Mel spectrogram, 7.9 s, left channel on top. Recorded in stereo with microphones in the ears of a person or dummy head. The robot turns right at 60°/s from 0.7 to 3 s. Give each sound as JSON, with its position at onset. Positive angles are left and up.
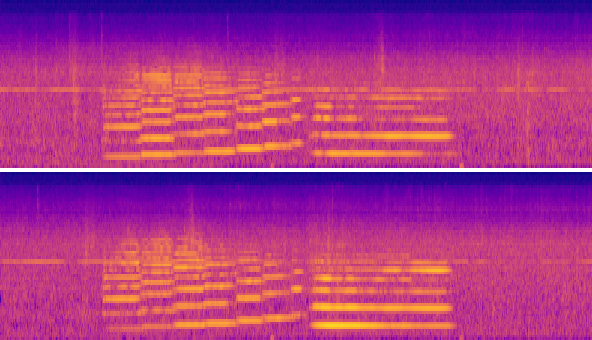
{"t": 1.4, "sound": "a trumpet", "azimuth_deg": -50, "distance_m": 2.5}
{"t": 4.1, "sound": "a flute", "side_deg": -45, "distance_m": 0.7}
